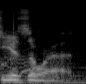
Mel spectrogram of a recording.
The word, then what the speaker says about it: Yozora: Is that what it's pronounced? Yozora.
